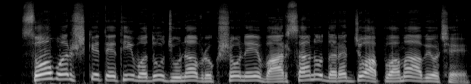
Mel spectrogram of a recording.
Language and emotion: Gujarati, neutral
